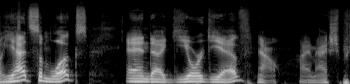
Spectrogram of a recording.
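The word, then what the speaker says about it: Georgiev: my video last night it's gorv not georgev or however I was pronouncing it it obviously was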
